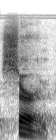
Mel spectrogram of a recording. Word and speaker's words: CERN: the CERN collaboration so CERN is how you pronounce the word which I think in French that's the sequence of word but in English it's the European Center for Nuclear Research you swap some letters back and forth and you get CERN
